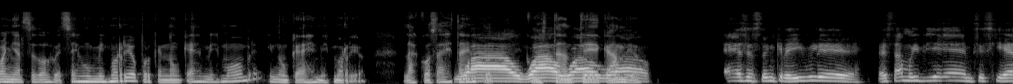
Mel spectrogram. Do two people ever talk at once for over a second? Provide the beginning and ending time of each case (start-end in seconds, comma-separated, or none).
4.5-6.5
